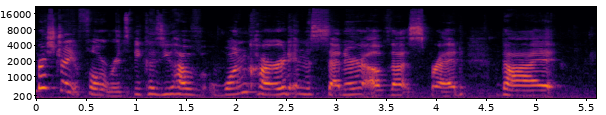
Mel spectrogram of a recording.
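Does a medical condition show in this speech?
No.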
